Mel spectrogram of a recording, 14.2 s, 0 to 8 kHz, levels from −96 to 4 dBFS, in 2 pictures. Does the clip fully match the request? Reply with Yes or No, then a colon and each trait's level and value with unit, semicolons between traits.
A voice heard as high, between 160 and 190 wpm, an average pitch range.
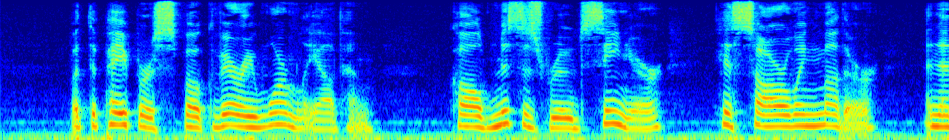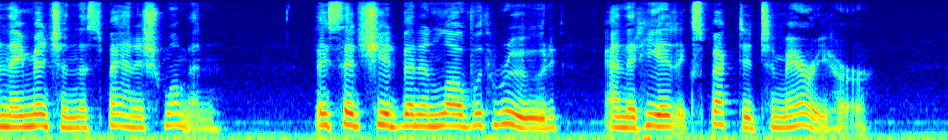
Yes: high, 200 Hz; average, 165 wpm; average, 3.2 semitones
